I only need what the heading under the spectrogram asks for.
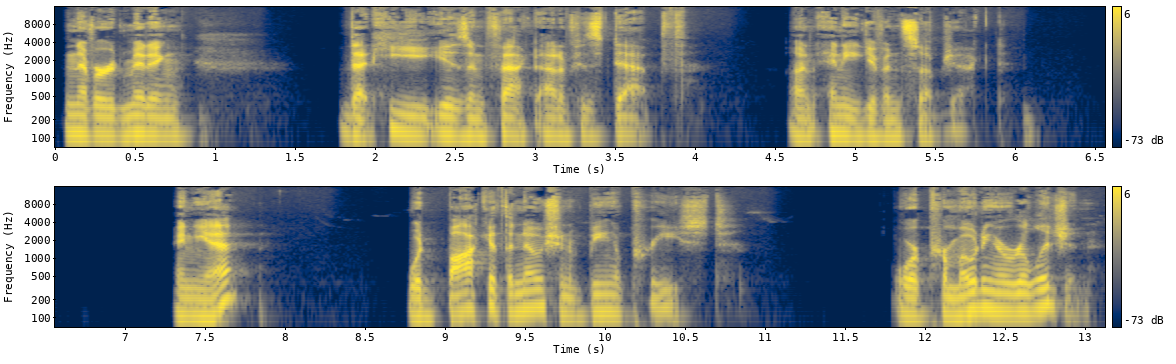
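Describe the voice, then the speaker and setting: A man's voice: on the low side, fairly even intonation, measured pace, gravelly, pauses often. A man delivering an opinionated philosophical monologue in a sardonic way, leaning on rhetorical questions and emphatic repetition. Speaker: commentator delivering a solo monologue.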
